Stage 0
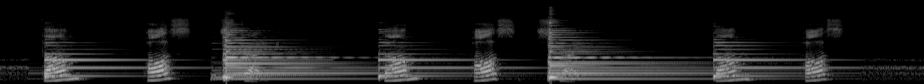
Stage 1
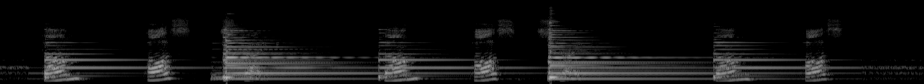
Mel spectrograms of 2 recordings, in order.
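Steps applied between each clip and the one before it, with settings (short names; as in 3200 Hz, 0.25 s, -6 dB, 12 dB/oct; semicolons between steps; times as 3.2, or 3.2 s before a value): comb 3.7 ms, depth 78%; gain -7.5 dB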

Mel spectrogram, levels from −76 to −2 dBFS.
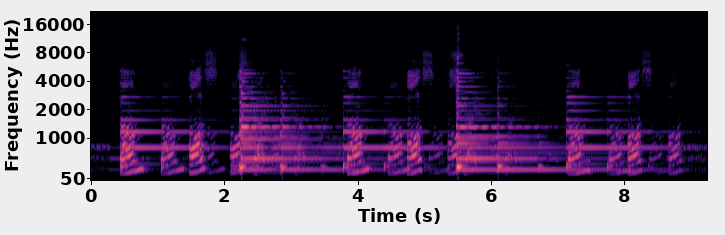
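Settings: darkening echo 0.61 s, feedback 22%, low-pass 1500 Hz, level -6.5 dB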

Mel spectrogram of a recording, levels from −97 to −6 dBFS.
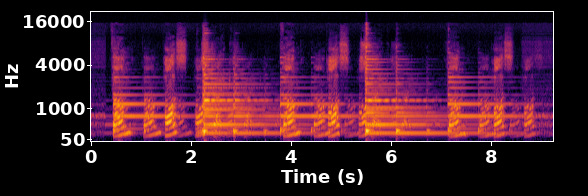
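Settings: high shelf 6400 Hz +11 dB; in parallel at -11 dB: soft clip -27 dBFS, distortion -11 dB; on the sum: gain +5.5 dB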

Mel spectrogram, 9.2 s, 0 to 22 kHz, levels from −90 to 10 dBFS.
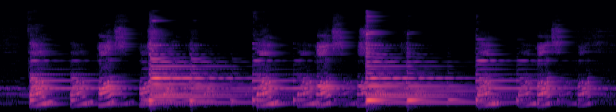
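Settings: HPF 40 Hz; resonator 110 Hz, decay 0.63 s, harmonics all, mix 90%; gain -2 dB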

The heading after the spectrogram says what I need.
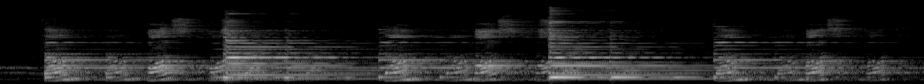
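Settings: plate-style reverb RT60 3 s, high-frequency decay 1×, DRR 8.5 dB; gain +7.5 dB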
